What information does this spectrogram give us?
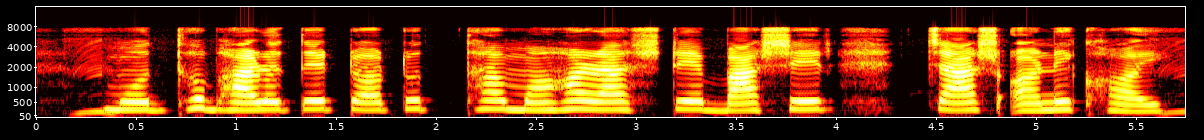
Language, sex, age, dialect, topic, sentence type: Bengali, female, 18-24, Northern/Varendri, agriculture, statement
